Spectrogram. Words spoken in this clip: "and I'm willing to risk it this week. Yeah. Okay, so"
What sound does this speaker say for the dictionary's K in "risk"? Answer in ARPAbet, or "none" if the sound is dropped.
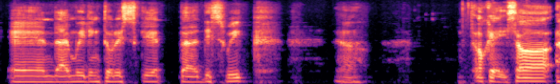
K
